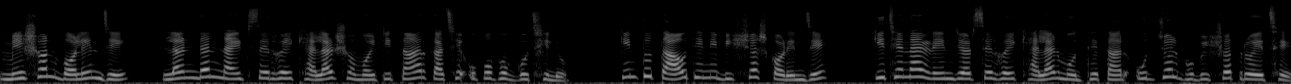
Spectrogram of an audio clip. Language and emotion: Bengali, neutral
